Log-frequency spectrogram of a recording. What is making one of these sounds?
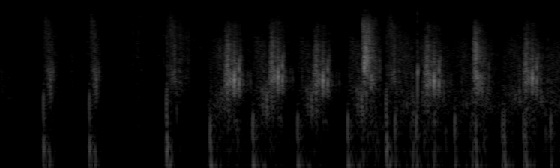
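Footsteps crunch quickly and steadily on loose gravel.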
